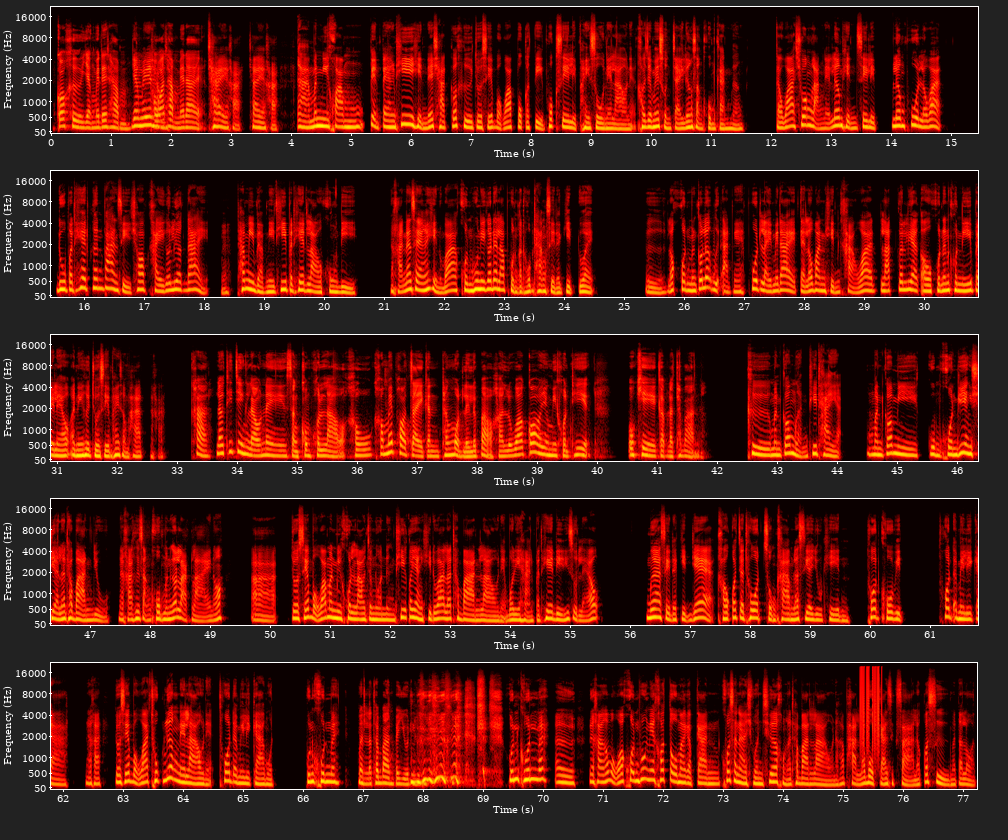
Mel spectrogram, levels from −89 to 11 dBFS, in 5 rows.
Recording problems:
crackling; loud; at 1:15; 4 dB below the speech

